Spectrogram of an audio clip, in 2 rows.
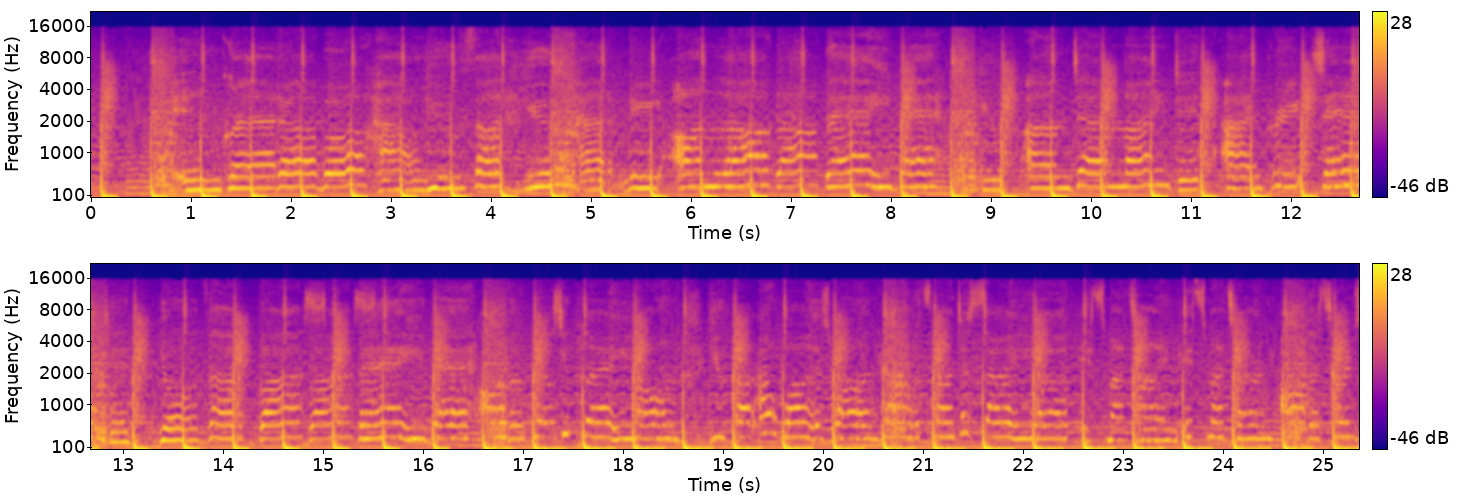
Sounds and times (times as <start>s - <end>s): Rhythm and blues: 0.0s - 25.3s.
